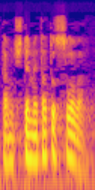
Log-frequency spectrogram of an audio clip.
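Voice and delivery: ordinary delivery, nothing marked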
